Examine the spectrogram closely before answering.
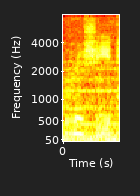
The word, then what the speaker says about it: Rishi: So I think that it's pronounced Rishi, so When Dimple Met Rishi, and Rishi is so cute, and I love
